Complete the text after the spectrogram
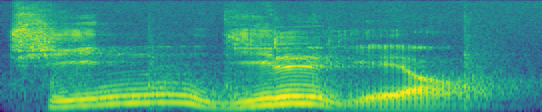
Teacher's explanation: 그런데 시옷은 그냥 발음이 안 되고 디귿으로 바뀌어요. 그런데 디귿 니은은요, 만나면 니은 니은으로 바뀌어요. 비음화 때문에. 그래서 최종적인 발음은 뒷일이에요.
